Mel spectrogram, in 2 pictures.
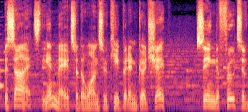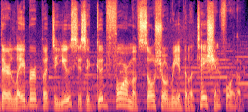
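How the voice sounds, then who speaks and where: A man playing a calm, dryly witty duke in a video game cutscene, speaking in a composed, measured way. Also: mid-range voice, soft background music, lightly acted. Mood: matter-of-fact.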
